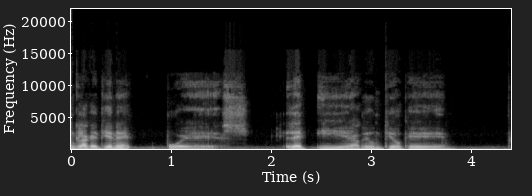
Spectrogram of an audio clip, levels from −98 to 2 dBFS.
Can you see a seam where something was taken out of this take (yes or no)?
yes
